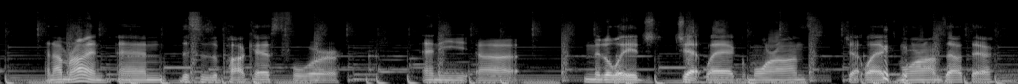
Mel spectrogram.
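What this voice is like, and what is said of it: Sick, congested voice. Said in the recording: “I'm kind of sick, actually. I don't know if you can hear it in my voice, but throat's not feeling good. I'm congested”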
